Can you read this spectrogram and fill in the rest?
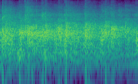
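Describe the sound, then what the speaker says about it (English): A brief burst of audience applause at a health handbook launch event in Lagos, a close, loud patter of clapping hands lasting just over a second. "Please clap."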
